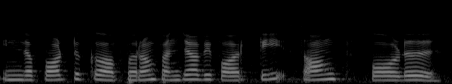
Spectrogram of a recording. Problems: low volume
